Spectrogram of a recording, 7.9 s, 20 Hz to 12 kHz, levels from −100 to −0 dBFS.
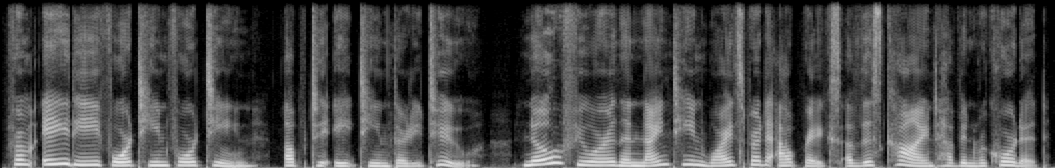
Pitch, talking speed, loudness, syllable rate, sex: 240 Hz, 165 wpm, -17 LUFS, 4.7 syllables/s, female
